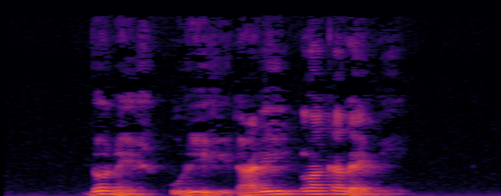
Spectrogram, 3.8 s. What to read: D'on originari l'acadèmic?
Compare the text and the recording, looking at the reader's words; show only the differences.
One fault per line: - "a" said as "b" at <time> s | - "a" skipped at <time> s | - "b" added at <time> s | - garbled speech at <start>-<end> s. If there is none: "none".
- "és" added at 0.9 s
